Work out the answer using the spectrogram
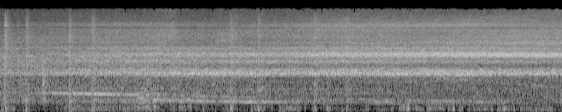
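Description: Ome Line electric commuter train braking into the station: its motor whine falls slowly in pitch as it slows, over steady high-pitched tones and light knocks from the wheels.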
